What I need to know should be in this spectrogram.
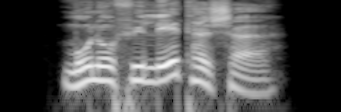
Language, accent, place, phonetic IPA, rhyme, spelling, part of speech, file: German, Germany, Berlin, [monofyˈleːtɪʃə], -eːtɪʃə, monophyletische, adjective, De-monophyletische.ogg
- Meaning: inflection of monophyletisch: 1. strong/mixed nominative/accusative feminine singular 2. strong nominative/accusative plural 3. weak nominative all-gender singular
